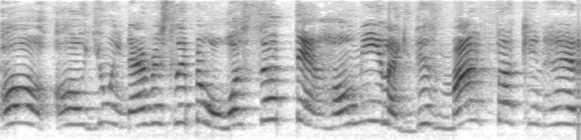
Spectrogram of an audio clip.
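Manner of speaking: mock high-pitched, angry flip-out. Retelling how a guy flipped out on them: imitating a guy flipping out. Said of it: "he just went crazy".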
